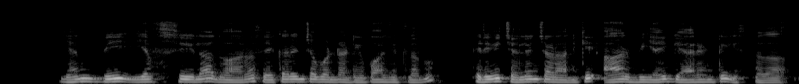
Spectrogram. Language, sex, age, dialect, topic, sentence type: Telugu, male, 25-30, Telangana, banking, question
